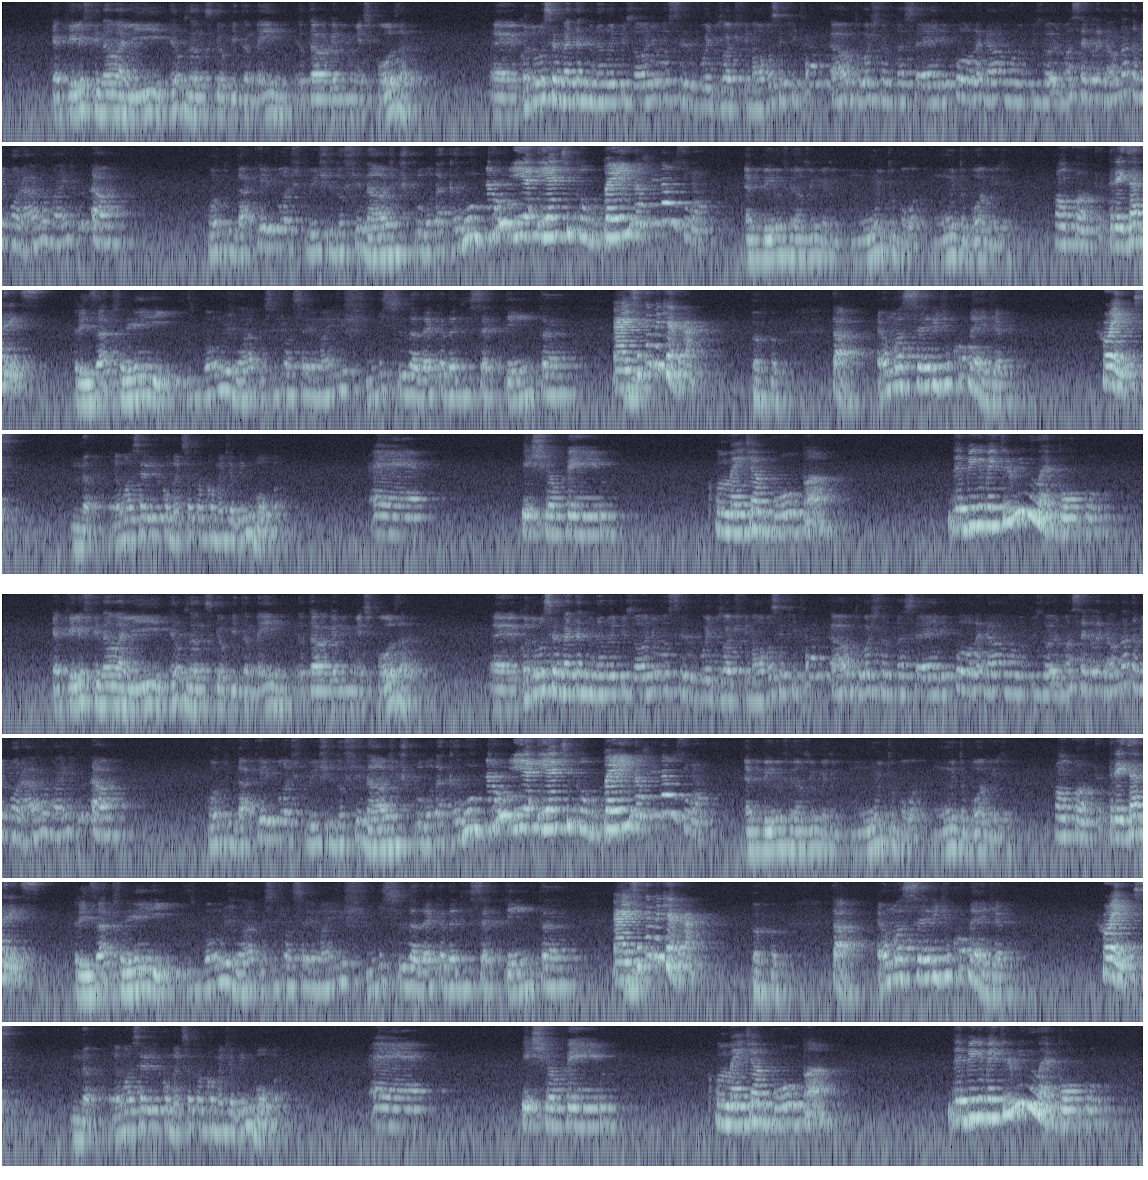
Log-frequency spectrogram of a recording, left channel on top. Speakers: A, on the left (about 60°); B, on the right (about 20°).
A: Que aquele final ali, tem uns anos que eu vi também, eu tava vendo com minha esposa. É, quando você vai terminando o episódio, você, o episódio final, você fica, ah, legal, tô gostando da série, pô, legal, é um episódio, uma série legal, nada memorável, mas legal. Quando dá aquele plot twist do final, a gente pulou da cama, o
B: Não,
A: quê?
B: E é, e é, tipo bem no finalzinho.
A: É bem no finalzinho mesmo. Muito boa, muito boa mesmo.
B: Concordo. três a três
A: três a três, Vamos lá, preciso de uma série mais difícil da década de 70
B: Aí
A: que ninguém-
B: você quer me quebrar.
A: <laughs> Tá, é uma série de comédia.
B: Friends.
A: Não, é uma série de comédia, só que é uma comédia bem boba.
B: É, deixa eu ver. Comédia boba. The Big Bang Theory não é bobo.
